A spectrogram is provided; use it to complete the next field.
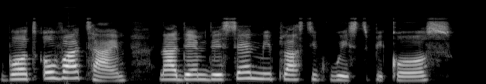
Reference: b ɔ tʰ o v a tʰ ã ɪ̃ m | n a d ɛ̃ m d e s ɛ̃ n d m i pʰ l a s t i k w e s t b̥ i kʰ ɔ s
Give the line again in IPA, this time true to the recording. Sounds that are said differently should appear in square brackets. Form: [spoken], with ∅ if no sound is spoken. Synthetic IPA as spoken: b ɔ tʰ o v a tʰ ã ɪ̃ m | n a d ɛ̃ m d e s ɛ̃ n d m i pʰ l a s t i k w e s t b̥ i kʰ ɔ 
